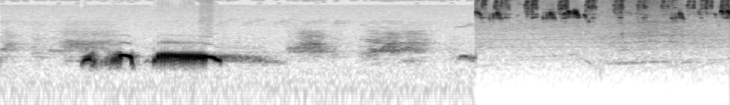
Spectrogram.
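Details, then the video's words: Spotted dove used as a decoy, calling to provoke rivals: one loud, low phrase of short stuttering notes leading into a long coo, followed by softer scattered chirps and high twittering. "tiếng chim cu gáy mồi thúc sung và gáy gọi hay"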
